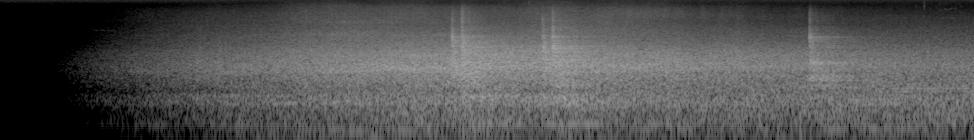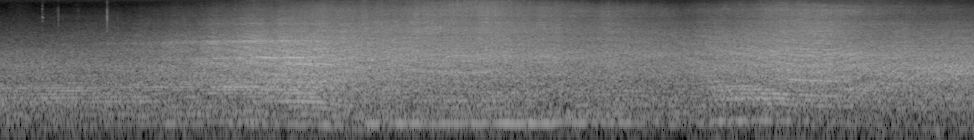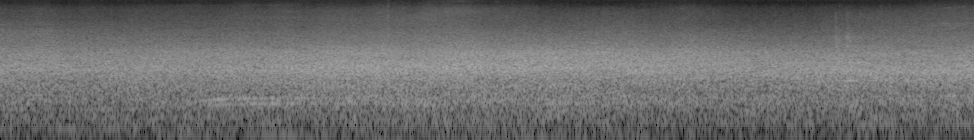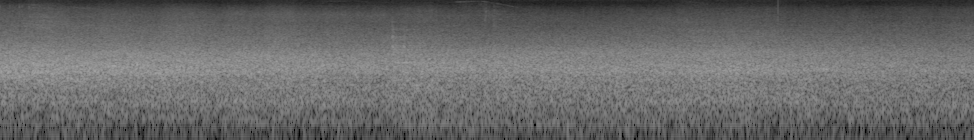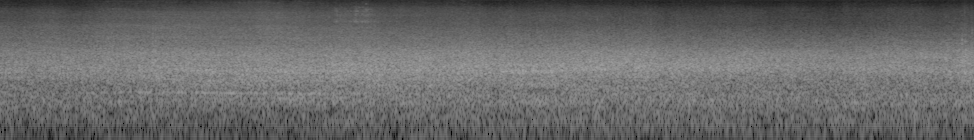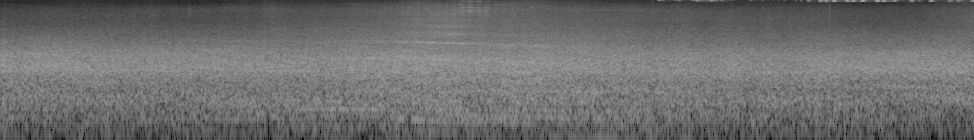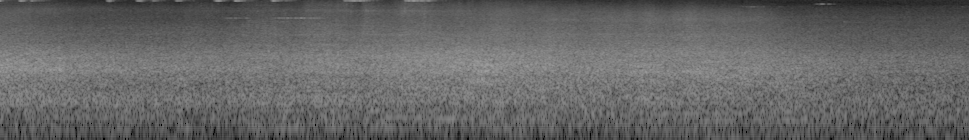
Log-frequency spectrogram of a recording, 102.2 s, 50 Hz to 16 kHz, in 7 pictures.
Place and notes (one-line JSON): {"title": "대한민국 서울특별시 서초구 우면동 산69-5 - Umyun-dong, Sun-am Bridge", "date": "2019-10-04 22:39:00", "description": "Umyun-dong, Sun-am Bridge\n우면동 선암교 밑", "latitude": "37.46", "longitude": "127.02", "altitude": "39", "timezone": "Asia/Seoul"}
